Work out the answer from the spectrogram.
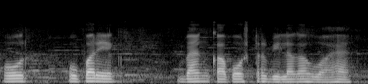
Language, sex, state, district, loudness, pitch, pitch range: Hindi, male, Uttar Pradesh, Saharanpur, -20 LUFS, 130 Hz, 120-135 Hz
